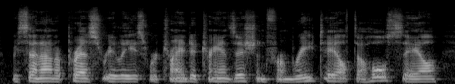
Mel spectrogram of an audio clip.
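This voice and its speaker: A man with an ordinary speaking voice talks at a moderate pace, medium pitch and ordinary pitch variation, on a very clean recording with a silent background. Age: 60s. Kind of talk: podcast interview. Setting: podcast.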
